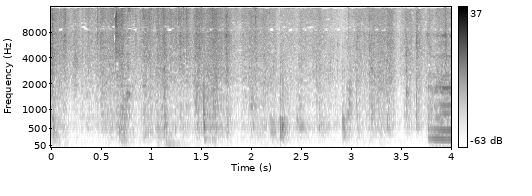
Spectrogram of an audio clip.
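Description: Bubble wrap rustling and crackling as it is handled and pulled off a boxed vinyl figure, with many small irregular crackles.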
